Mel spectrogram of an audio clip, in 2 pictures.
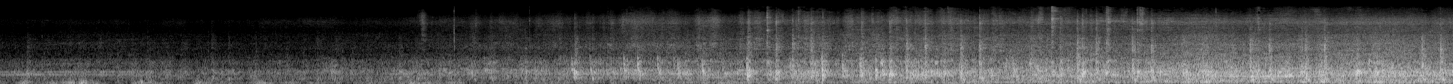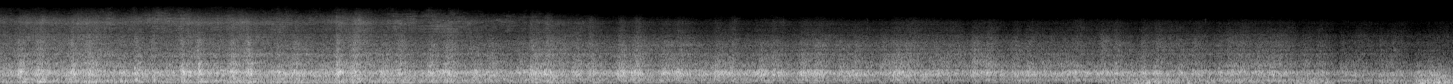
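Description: Tobu 634-series electric train crossing a steel truss bridge: wheels clattering over the rail joints with a rumble from the bridge, growing louder over the first ten seconds or so and then holding.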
